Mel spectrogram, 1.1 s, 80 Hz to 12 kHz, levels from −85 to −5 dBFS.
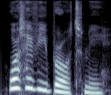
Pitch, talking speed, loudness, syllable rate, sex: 235 Hz, 270 wpm, -16 LUFS, 5.4 syllables/s, female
